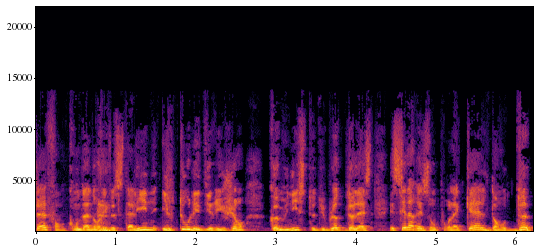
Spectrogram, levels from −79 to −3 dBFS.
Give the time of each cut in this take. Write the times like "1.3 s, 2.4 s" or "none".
0.9 s, 1.8 s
